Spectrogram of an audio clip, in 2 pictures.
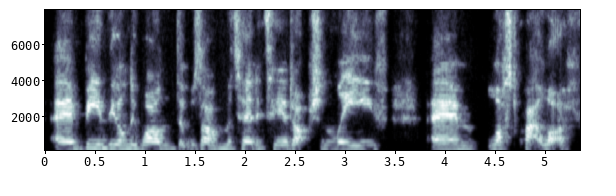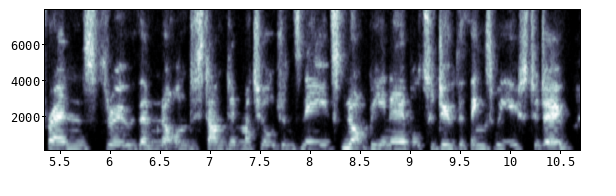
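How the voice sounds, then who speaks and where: A woman in her thirties sharing her personal story in a talk, earnest and hesitant, with many ums. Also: medium pitch. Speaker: network marketing seller sharing her story.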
